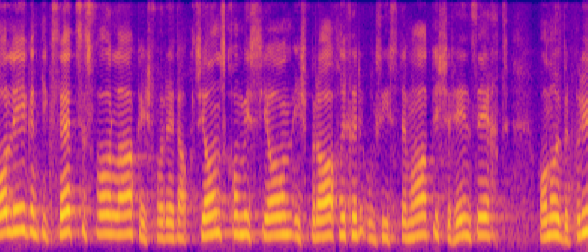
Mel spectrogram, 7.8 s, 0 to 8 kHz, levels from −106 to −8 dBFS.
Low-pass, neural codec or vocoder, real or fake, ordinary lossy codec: none; codec, 16 kHz, 6 kbps, DAC; fake; none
